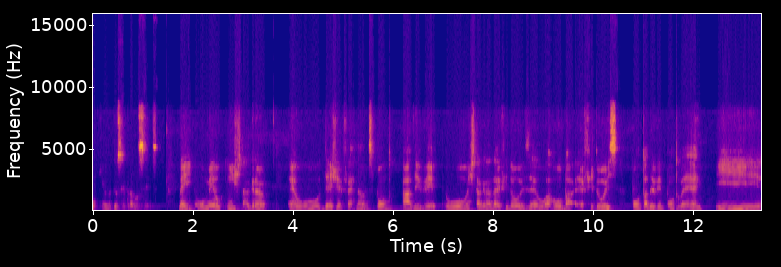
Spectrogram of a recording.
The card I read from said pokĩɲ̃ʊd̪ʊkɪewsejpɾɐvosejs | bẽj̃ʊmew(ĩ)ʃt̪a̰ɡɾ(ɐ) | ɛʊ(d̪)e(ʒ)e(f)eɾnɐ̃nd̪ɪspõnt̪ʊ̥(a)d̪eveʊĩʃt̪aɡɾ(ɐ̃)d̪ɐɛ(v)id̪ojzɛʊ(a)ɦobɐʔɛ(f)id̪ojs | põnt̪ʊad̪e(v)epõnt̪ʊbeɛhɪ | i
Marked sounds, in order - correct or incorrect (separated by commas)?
correct, incorrect, correct, correct, correct, correct, correct, incorrect, correct, correct, correct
